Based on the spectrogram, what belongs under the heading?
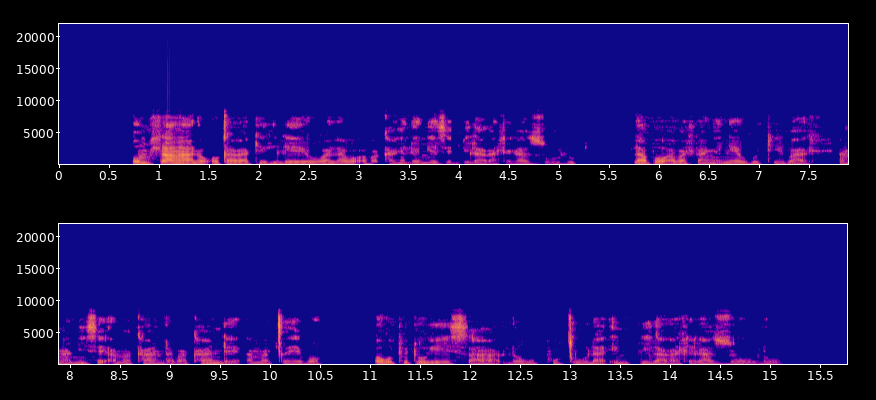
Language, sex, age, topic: North Ndebele, male, 36-49, health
